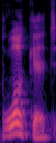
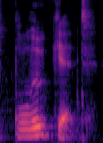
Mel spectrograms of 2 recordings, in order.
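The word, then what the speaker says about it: Blooket: It's not Blukit. It's Blukit.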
